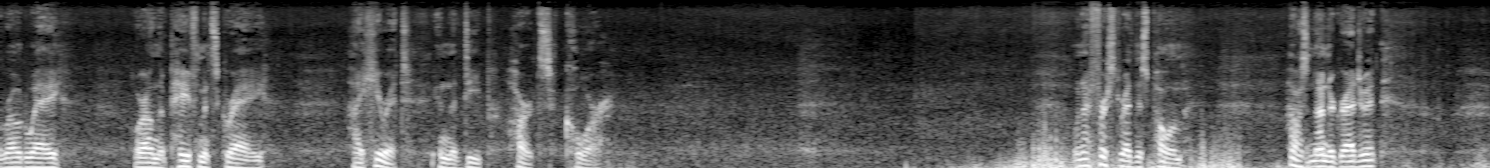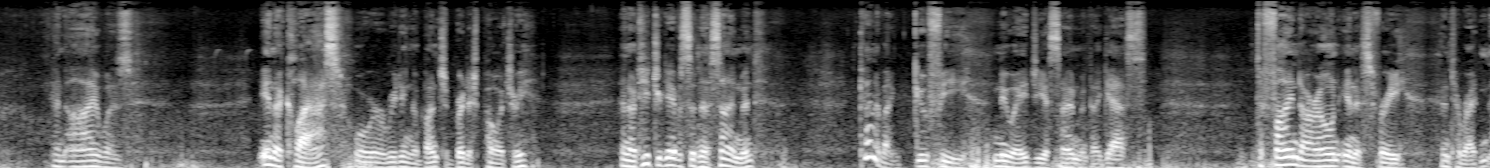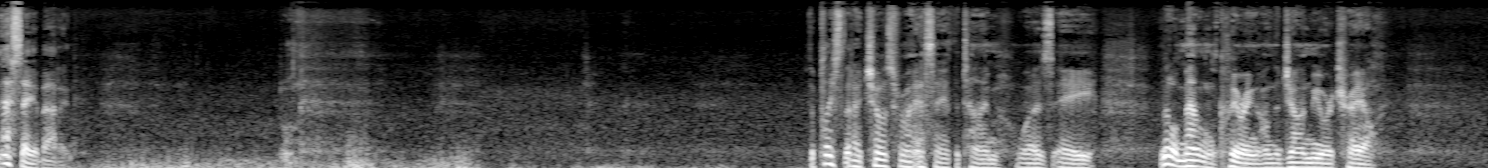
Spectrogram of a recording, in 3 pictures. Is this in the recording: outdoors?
yes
